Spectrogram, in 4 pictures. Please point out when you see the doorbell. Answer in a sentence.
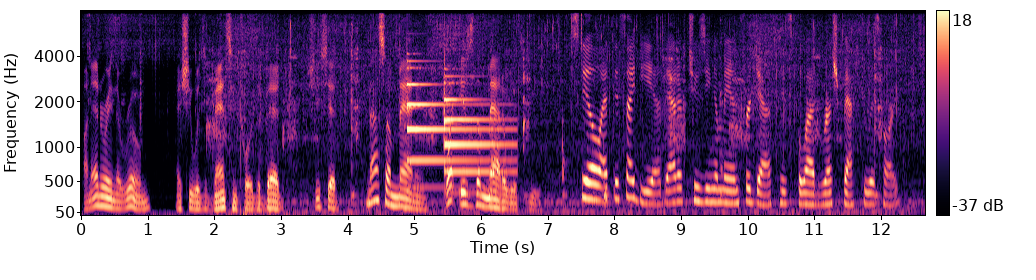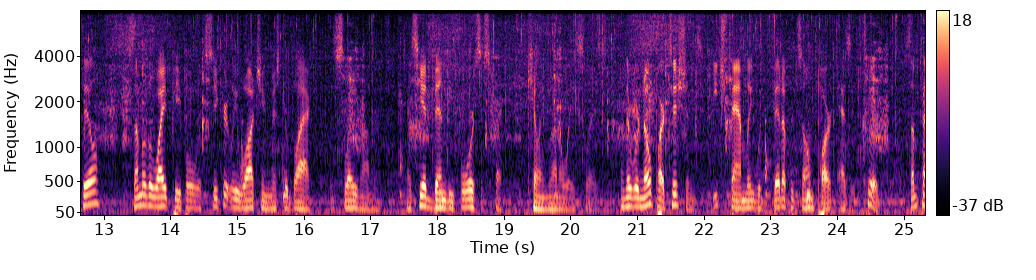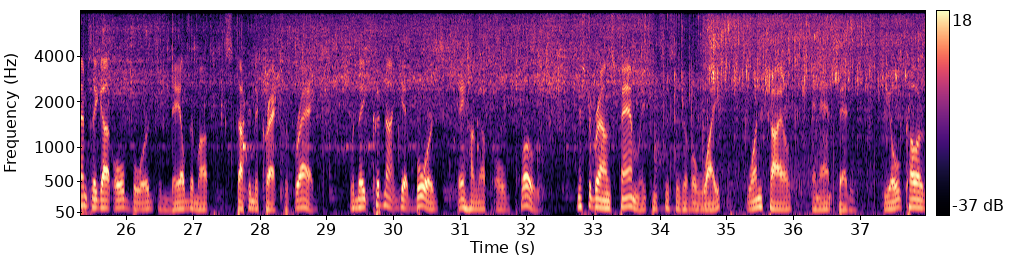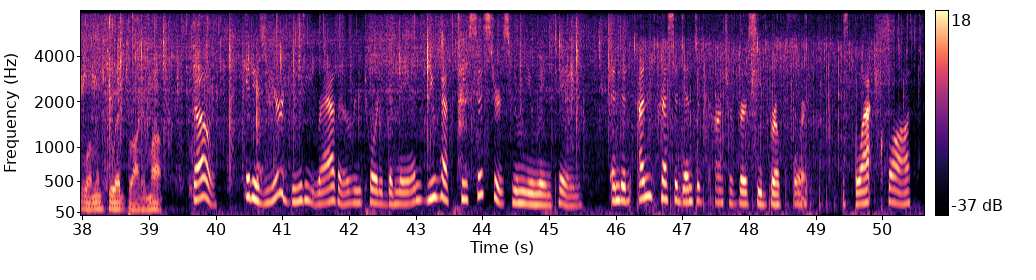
You can hear the doorbell from 4.8 to 6.5 s.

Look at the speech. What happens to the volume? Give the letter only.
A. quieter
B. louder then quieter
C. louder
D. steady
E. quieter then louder
D.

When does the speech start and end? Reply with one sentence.
The speech can be heard from 0.0 to 50.5 s.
